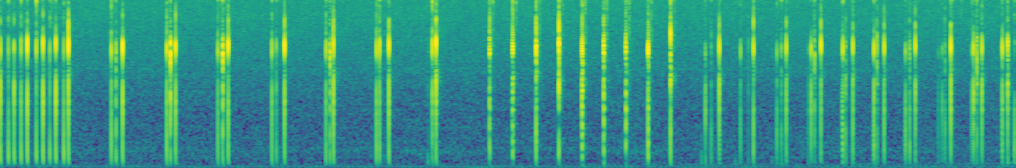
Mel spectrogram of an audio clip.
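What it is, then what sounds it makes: Wooden block. Fingernails scratch a small, solid, light wooden block held in one hand, making a dry sanding, rubbing sound. It comes as a fast flurry of short strokes at first, then quick bursts separated by brief pauses, each dying out at once with no ring.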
